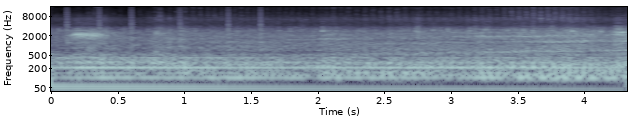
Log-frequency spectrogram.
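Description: Steady mechanical hum like a small engine running, with a constant low drone; a short higher chirp about a quarter second in.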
